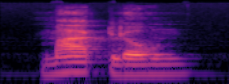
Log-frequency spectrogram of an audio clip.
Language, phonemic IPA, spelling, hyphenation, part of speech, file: Dutch, /ˈmaːk.loːn/, maakloon, maak‧loon, noun, Nl-maakloon.ogg
- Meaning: the wages charged for production, usually charged by an artisan such as a tailor, i.e. labour costs as opposed to the material costs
